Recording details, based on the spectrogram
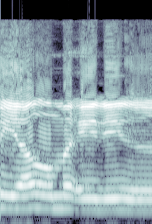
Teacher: واولین وہ واو جو ساکن ہو اور اس سے پہلے زبر و واولین کو نرم آواز کے ساتھ پڑھیں گے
